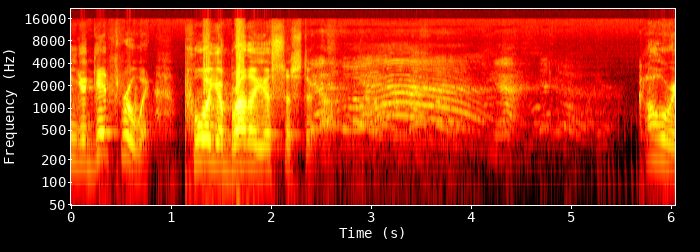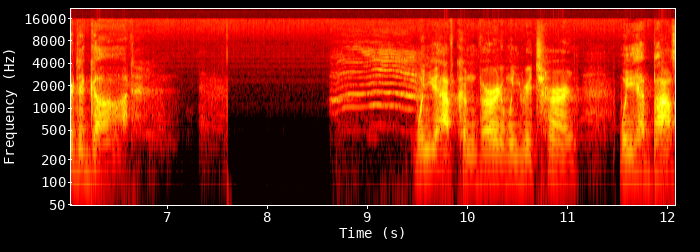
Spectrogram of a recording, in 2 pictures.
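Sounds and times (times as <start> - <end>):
faint high-pitched cry: 8.6 - 9.7.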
